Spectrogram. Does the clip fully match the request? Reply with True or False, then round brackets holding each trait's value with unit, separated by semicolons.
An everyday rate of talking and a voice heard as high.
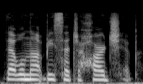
False (295 wpm; 215 Hz)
